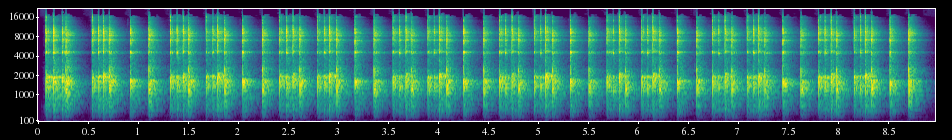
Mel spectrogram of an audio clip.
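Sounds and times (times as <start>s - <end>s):
double-box glass castanets clacking: 0.1s - 8.8s.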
